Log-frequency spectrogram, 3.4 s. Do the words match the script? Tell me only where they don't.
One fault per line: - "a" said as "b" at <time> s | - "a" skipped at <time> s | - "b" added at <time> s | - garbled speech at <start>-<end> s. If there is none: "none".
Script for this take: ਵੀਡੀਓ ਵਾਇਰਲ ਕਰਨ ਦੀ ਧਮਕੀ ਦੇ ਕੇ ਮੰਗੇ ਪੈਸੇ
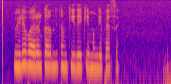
none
